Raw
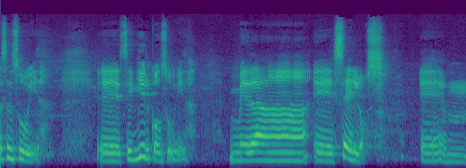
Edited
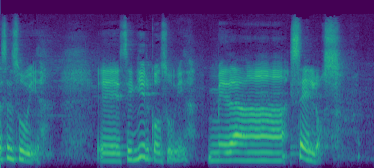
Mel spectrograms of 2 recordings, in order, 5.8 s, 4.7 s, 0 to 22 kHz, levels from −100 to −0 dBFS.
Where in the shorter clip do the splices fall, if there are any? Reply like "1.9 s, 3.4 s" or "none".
2.5 s, 3.6 s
